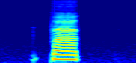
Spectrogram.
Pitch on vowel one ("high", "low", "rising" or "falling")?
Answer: low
